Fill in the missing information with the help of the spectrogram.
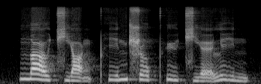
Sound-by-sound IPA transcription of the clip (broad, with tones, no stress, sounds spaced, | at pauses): n̪ ɑ˥˩ ʊ̯ t͡ɕ j ɑ̰˨˩ ŋ pʰ i˧˥ n ʂ ɤ˥˧ pʰ y˥˩ t͡ɕ j ɛ̰˨˩ l i˥˩ n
